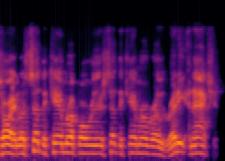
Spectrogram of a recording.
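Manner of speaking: fast, high, loud director voice; Clint Eastwood. Retold or imitated. Director ordering the camera crew about, brisk loud voice. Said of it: "We were talking like this".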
